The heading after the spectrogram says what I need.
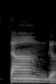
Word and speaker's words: tang: And as always, it's important that when you have a phrase that is tang or ding, that you really pronounce all 3 components. In this case, ta, n, g, all 3.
